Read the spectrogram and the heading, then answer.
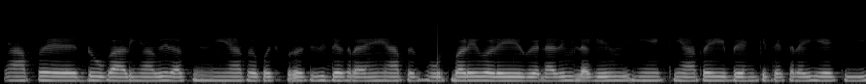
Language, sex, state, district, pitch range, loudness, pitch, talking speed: Hindi, male, Chhattisgarh, Korba, 175-180 Hz, -29 LUFS, 180 Hz, 235 wpm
